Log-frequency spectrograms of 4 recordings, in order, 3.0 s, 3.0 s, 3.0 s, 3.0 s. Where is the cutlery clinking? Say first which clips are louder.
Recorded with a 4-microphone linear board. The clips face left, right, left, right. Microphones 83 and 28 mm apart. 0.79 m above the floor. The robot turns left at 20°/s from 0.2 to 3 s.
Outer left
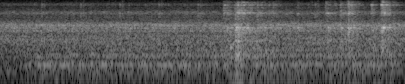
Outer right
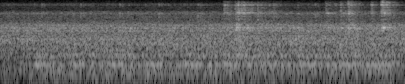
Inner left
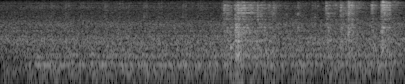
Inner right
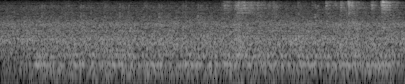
Even, inner left 1 dB; 75° left (ahead or behind), 3 m; by 2.9 s 50° left (ahead or behind), 3 m.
